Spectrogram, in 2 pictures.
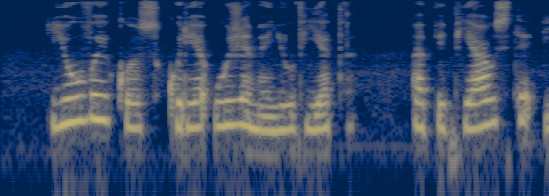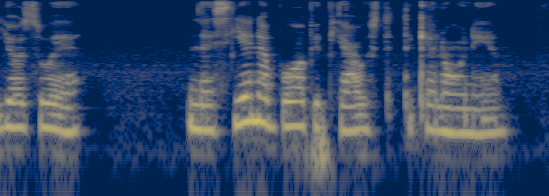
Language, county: Lithuanian, Vilnius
